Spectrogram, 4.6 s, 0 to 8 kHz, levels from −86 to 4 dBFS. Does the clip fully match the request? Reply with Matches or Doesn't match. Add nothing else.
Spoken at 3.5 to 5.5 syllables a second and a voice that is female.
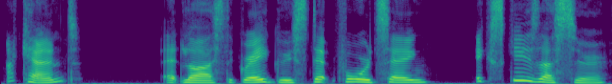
Matches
